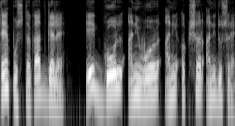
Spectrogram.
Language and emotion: Goan Konkani, neutral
